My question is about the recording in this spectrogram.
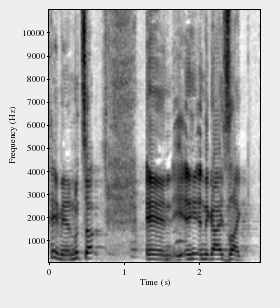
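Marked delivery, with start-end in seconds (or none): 0.0-0.8 laid-back buddy greeting, pitched up; God/character. Acted. Imagined God greeting an angry new arrival, casual and higher-pitched. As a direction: greet him like an easygoing pal. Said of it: "how I think God talks".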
